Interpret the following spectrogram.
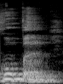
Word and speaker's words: coupon: Because the spelling is C-O-U-P-O-N, we pronounce it as coupon, but actually it is absolutely wrong, and the most mispronounced word, the pronunciation is coupon.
